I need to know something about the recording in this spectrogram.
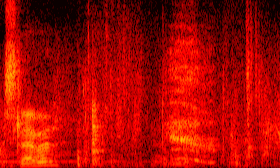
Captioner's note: Terengah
